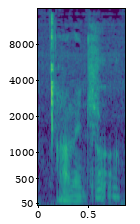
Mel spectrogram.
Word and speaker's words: homage: How do you say that again? – Homage.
